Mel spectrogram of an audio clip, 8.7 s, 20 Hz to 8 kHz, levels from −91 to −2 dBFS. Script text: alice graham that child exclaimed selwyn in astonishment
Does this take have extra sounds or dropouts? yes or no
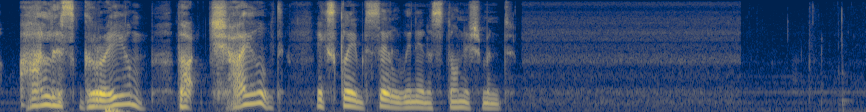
no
